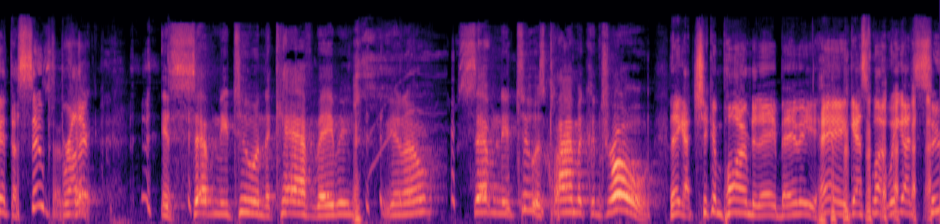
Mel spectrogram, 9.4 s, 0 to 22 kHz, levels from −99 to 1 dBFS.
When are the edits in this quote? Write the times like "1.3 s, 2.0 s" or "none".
4.5 s, 6.7 s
